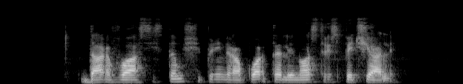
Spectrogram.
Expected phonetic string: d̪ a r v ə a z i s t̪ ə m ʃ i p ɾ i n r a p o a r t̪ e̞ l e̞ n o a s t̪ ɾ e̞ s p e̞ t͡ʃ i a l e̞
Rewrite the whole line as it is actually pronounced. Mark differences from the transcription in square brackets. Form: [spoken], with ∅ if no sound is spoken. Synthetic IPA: d̪ a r v ə a [s] i s t̪ ə m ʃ i p ɾ i n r a p o a r t̪ e̞ l e̞ n o a s t̪ ɾ e̞ s p e̞ t͡ʃ i a l e̞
